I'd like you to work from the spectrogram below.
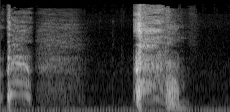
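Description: Harsh, throaty coughing breaks out after something goes down the wrong pipe: a few rough coughs in short bursts, the later burst louder and more strained.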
